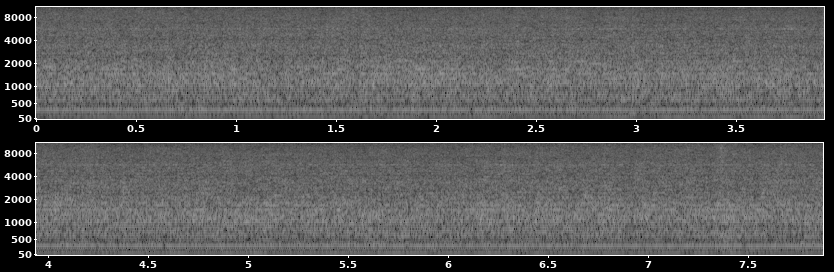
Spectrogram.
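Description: Wet laundry tumbles and sloshes inside a washing machine.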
